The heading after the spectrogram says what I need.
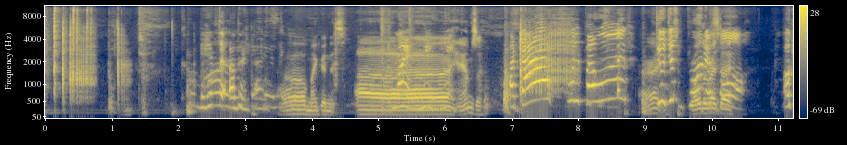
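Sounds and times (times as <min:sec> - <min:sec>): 
dice rolling on a hard table during a tabletop game: 0:00.0 - 0:01.3, 0:07.1 - 0:08.0
speech: 0:02.3 - 0:07.2, 0:09.0 - 0:10.5.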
